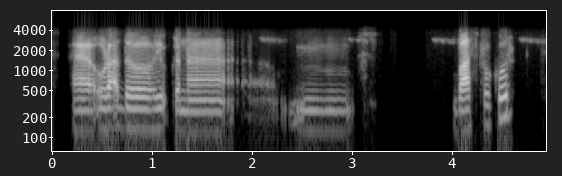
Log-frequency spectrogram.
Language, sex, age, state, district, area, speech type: Santali, male, 18-30, West Bengal, Birbhum, rural, conversation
